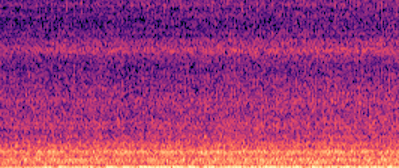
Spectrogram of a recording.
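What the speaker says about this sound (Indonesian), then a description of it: "Sudah jelas mesin pincang." A car engine with incomplete fuel combustion idles roughly in a close, steady, low rumble. A faint uneven pulse suggests misfiring, and there is no talk over it.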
